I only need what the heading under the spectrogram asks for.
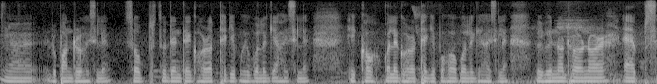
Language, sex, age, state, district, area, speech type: Assamese, male, 18-30, Assam, Golaghat, rural, spontaneous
